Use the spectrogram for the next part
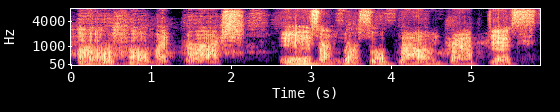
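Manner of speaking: low slow strongman voice; deep muscle voice. Acted. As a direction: voice the beefy cactus low and slow.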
